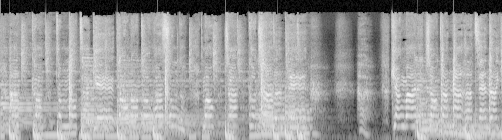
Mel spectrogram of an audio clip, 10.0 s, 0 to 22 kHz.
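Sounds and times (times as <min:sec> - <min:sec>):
song with beat and vocals: 0:00.0 - 0:06.5, 0:07.8 - 0:10.0
breathy gasp: 0:06.2 - 0:07.8.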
